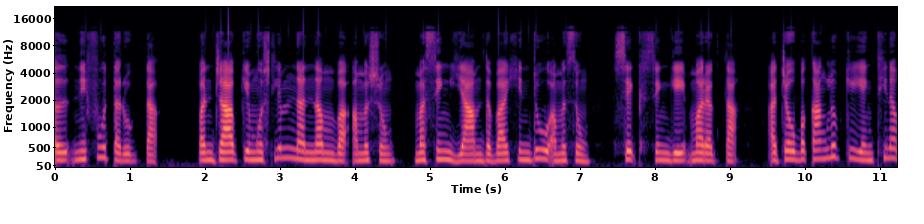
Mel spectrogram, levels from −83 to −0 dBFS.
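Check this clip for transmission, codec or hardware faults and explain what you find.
One fault runs through the whole clip: the resampler restarted on every block. The 24 kHz to 48 kHz conversion was done in separate 50 ms blocks. At each edge, the filter lacked the real neighbouring samples. That leaves a small error every 50 ms. It is heard as a steady 20 Hz ticking under the speech, present only while sound is playing.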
